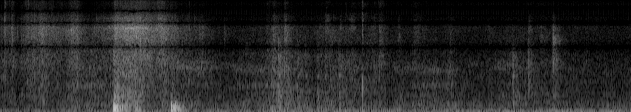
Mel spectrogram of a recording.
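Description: A short, breathy grunt of effort about a second in, then faint clicks and rustles of a hand squeezing a raw apple that does not break.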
